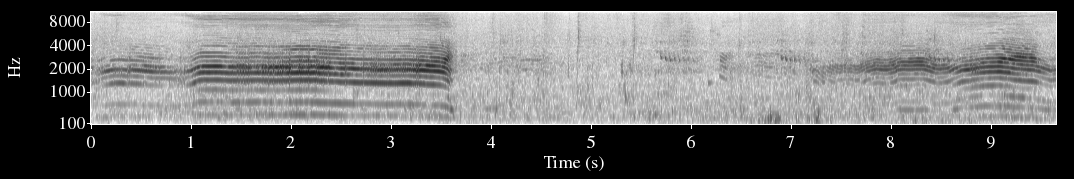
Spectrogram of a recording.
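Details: Buffalo crying loudly while swimming after losing its mother and searching for her. A long, loud, harmonic bawl lasts about three and a half seconds, followed by quieter water sounds, then a second wavering cry rises at the end.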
